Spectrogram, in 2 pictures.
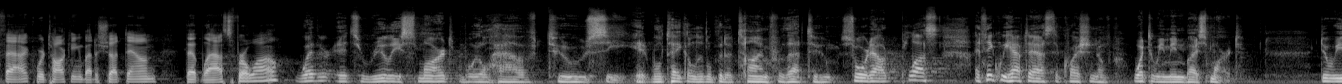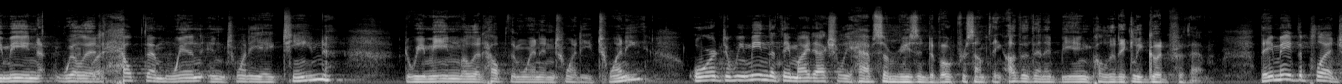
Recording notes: In front of a live audience at the Warner Theatre in Washington, D.C.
